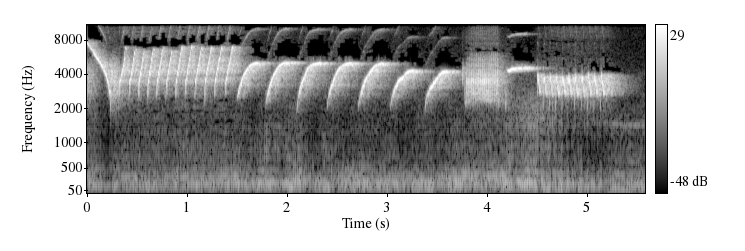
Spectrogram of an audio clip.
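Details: Canary song switching between tours: a dense high trill, a row of slower downward-swooping whistles, a brief harsh burst, then a flat sustained roll that fades out.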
